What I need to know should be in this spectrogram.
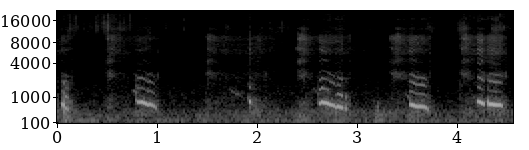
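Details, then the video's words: Blueberry, a female Holland Lop rabbit, snoring in her sleep while being cuddled: short whistled notes sliding downward alternate with soft breathy rasps, roughly one breath per second, in a quiet room. "Cuddling with a SNORING bunny!"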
